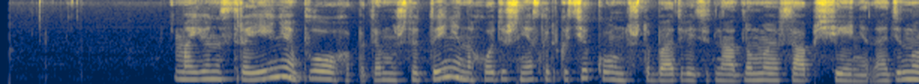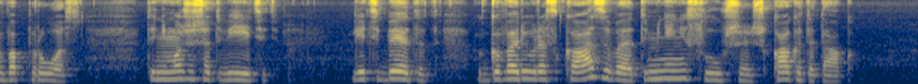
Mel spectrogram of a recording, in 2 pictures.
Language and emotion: Russian, sad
